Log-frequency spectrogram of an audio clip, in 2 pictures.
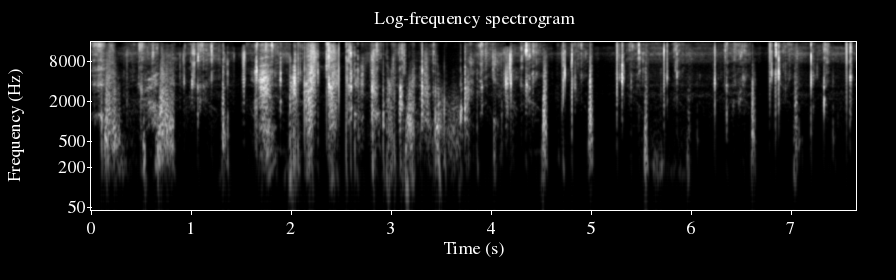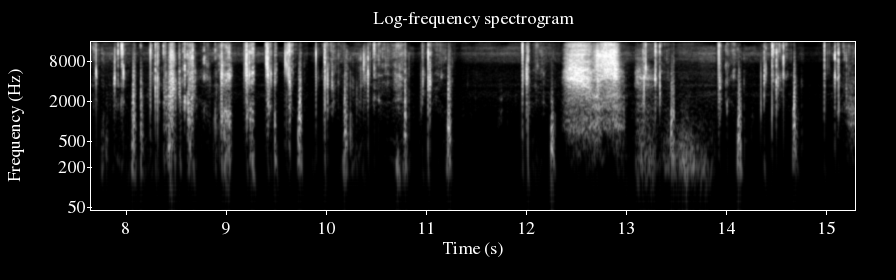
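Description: A dog crunching and chewing raw green vegetable slices, a dense run of wet, crisp bites and jaw clicks with a short lull about eleven seconds in. Near the end it licks the empty glass plate.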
